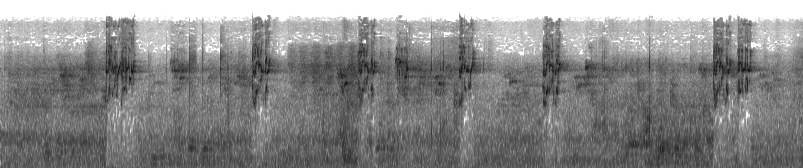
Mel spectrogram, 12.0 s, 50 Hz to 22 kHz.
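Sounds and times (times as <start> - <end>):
soft bird twittering: 0.2 - 9.4, 10.5 - 12.0
shrill rapid bird chirps: 1.0 - 2.9, 3.6 - 9.3, 10.6 - 11.8.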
